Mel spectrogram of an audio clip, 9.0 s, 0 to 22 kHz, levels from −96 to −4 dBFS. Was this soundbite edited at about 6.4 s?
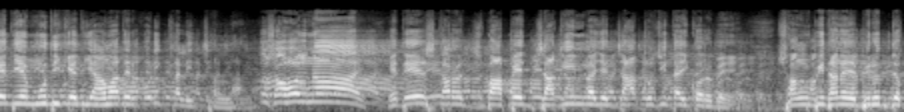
no; 1 cut; at 2.6 s

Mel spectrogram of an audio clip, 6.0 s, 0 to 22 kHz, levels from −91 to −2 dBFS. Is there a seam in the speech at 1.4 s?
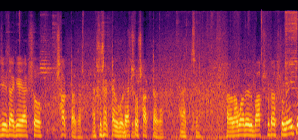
no; 0 cuts

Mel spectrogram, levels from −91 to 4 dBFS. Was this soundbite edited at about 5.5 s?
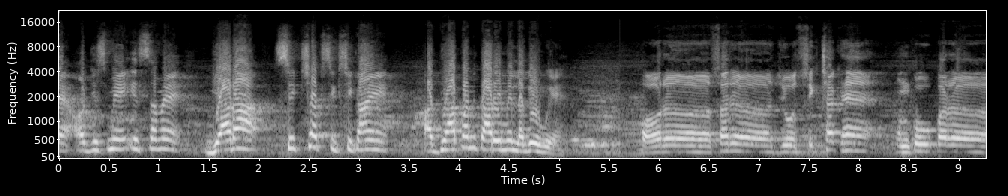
yes; 1 cut; at 5.5 s

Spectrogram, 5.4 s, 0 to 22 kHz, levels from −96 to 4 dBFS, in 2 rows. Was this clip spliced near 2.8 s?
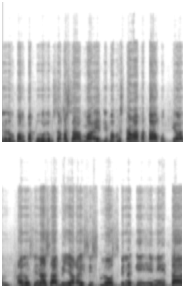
yes; 2 cuts; at 2.8 s, 4.5 s

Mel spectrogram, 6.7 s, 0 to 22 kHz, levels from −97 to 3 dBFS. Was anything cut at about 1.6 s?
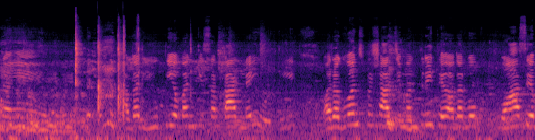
yes; 1 cut; at 1.6 s

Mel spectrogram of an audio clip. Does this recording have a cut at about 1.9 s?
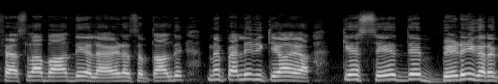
no; 0 cuts

